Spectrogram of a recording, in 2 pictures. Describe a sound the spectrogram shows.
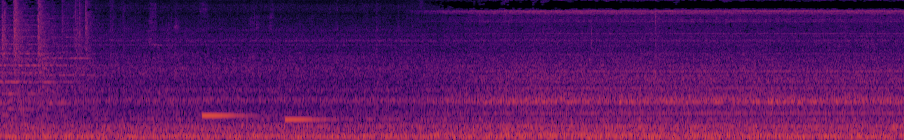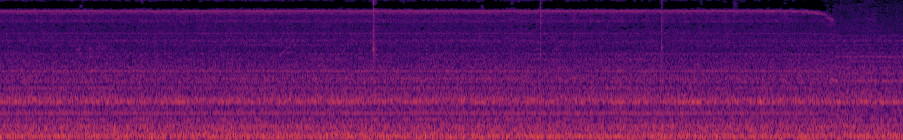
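A jet engine roars steadily with a low, even drone.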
